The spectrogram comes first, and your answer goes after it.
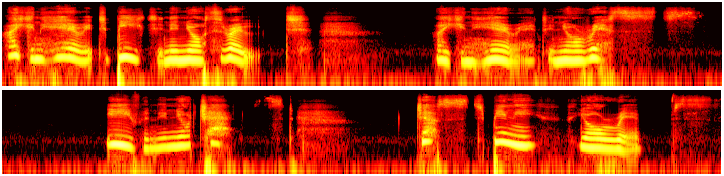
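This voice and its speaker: British woman doing a seductive yandere vampire gf asmr, high breathy voice, whispery, super close and dry, intimate. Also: a little mellow, no room sound, heavily acted. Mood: hungry, entranced. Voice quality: breathy, often dropping into whispers. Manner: slow, intimate, lingering delivery. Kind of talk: ASMR roleplay.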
